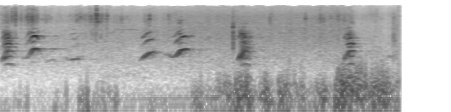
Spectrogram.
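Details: Ten-week-old Miniature Schnauzer puppies from a litter playing with a frisbee. Several short, high yips arch up and down in quick bursts, with low rustling and thumps beneath and a person talking to them nearby.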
